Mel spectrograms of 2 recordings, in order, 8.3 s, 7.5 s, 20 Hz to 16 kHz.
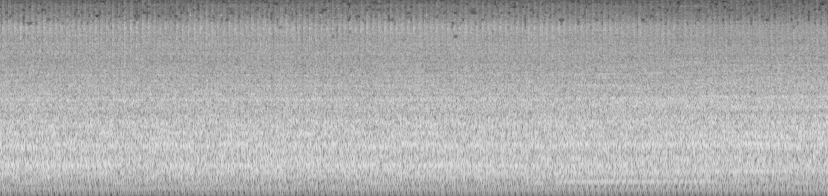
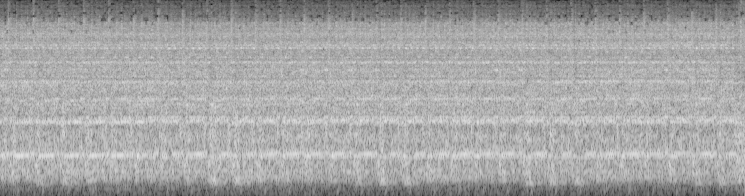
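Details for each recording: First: Cub Cadet LTX 1045 Kohler Courage single-cylinder engine after counterbalance repair for knock caused after running with no oil, fresh oil: steady constant-speed run, no knock or rattle over exhaust; normal running. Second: Cub Cadet LTX 1045 riding mower engine, first start after purchase: it began knocking while mowing and was found with no oil on the dipstick before oil was added. A loud, harsh, rapid, unbroken clatter, first taken for a rod knock, turns out to be a loose counterbalance weight knock.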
